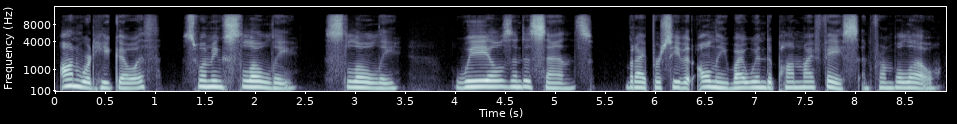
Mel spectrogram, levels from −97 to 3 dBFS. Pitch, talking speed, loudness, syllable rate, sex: 200 Hz, 150 wpm, -19 LUFS, 4.3 syllables/s, female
